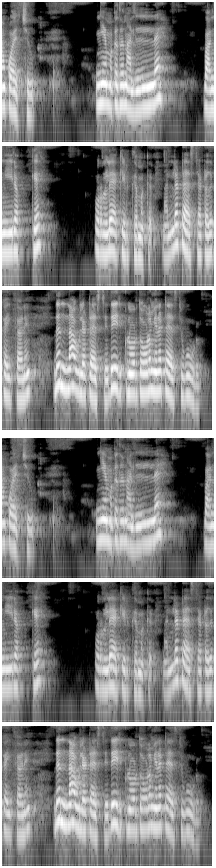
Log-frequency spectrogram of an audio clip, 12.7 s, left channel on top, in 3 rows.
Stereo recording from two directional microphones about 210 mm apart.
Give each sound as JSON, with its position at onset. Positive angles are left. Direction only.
{"t": 0.0, "sound": "a woman's voice", "side_deg": 35}
{"t": 1.9, "sound": "a woman's voice", "side_deg": 30}
{"t": 6.1, "sound": "a woman's voice", "side_deg": 35}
